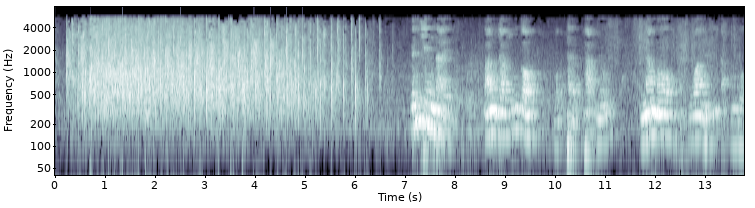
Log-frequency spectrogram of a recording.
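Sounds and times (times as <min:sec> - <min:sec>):
audience applauding to welcome a Buddhist monk at a gathering: 0:00.0 - 0:06.6
speech: 0:07.1 - 0:07.9, 0:08.6 - 0:09.6, 0:10.2 - 0:13.7.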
